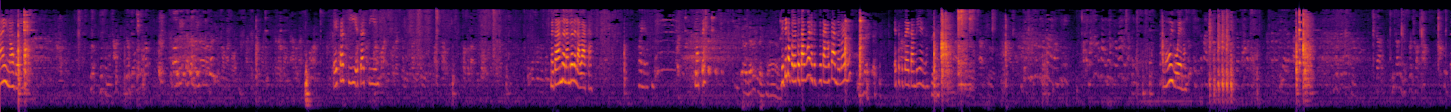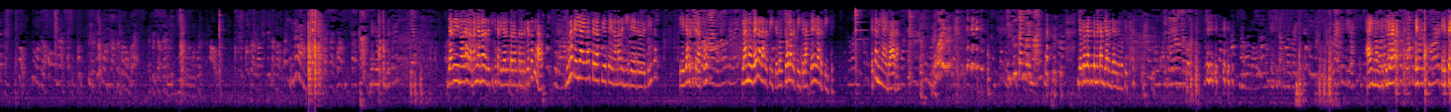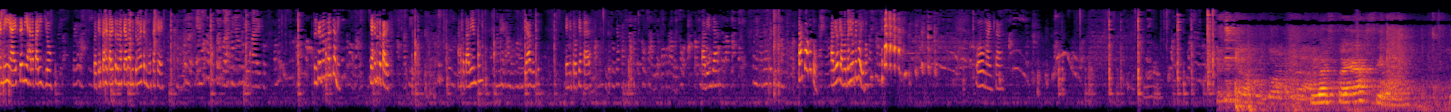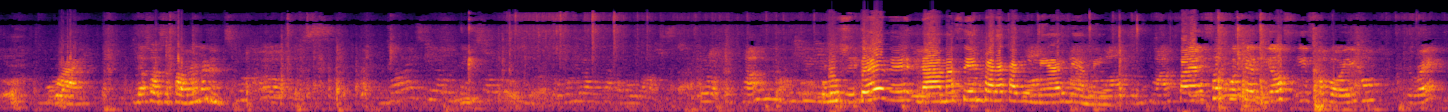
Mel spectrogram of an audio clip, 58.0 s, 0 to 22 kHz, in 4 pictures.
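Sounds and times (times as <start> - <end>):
bird-like chirps and squeaky calls: 0.0 - 41.3.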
